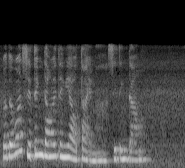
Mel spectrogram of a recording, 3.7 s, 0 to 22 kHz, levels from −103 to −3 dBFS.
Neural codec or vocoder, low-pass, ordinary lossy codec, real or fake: none; 7.2 kHz; none; real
